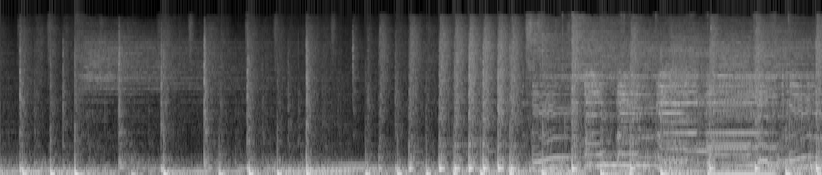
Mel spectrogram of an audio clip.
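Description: Live rockabilly band: a drum kit playing a steady beat on snare and bass drum over a walking upright double bass line, with electric guitar notes coming in about halfway and bending.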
